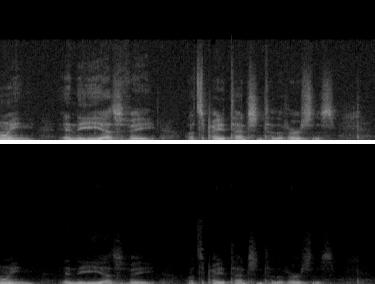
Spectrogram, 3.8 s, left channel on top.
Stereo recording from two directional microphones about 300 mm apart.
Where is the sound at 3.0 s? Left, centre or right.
Centre.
